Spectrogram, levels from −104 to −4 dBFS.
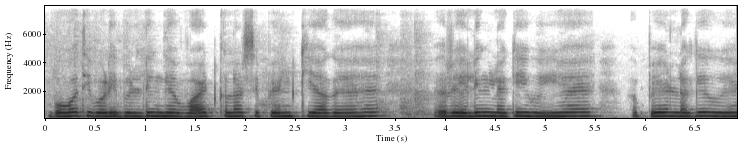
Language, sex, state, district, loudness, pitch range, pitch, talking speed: Hindi, female, Uttar Pradesh, Etah, -23 LUFS, 240-250 Hz, 245 Hz, 175 wpm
